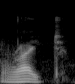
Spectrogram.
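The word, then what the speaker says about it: write: পরে যদি এইচ আর থাকে তাহলে এই ডবলিউর উচ্চারণ হবে না তার মানে হচ্ছে রং মানে রাইট হচ্ছে কি রাইট মানে লেখা একই সেমভাবে রং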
